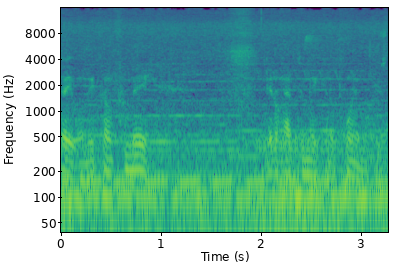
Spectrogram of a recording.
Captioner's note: sniff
